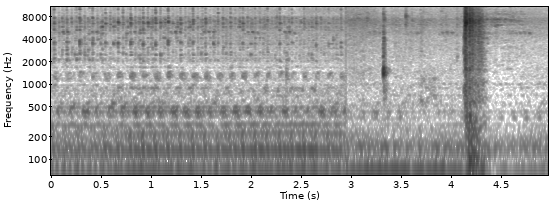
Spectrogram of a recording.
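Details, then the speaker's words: Mustang GT V8 with cylinder 4 misfire code after timing chain job and unmarked coils swapped: idle with uneven stumbling exhaust beat that clears out; intermittent misfire, cause not pinned down. "just not quite right i mean a little bit of a misfire there seems to clear out though kind of weird"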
